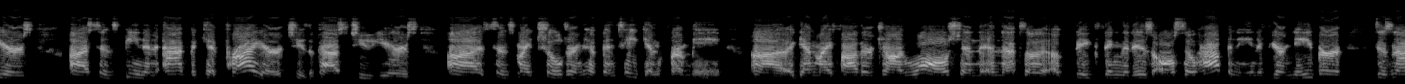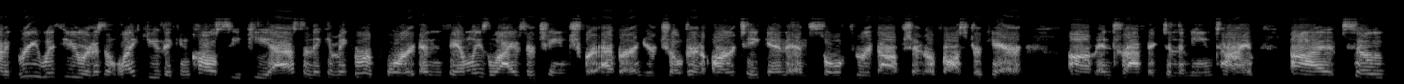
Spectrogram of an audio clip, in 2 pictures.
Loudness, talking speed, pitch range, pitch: -26 LUFS, 185 wpm, 145-170 Hz, 155 Hz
